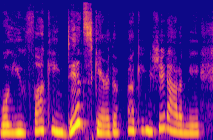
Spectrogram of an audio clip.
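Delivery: mock unhinged, freaked-out, out-of-control outburst. Retelling what a woman told Luke after he scared her, imitating someone losing it. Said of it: "she's like losing her mind".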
